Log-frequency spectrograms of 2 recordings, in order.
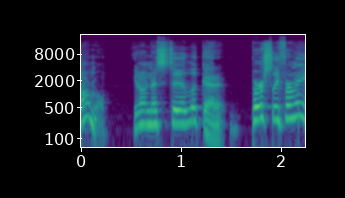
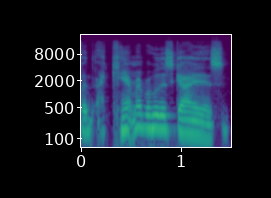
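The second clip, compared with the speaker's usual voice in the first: ordinary talk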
